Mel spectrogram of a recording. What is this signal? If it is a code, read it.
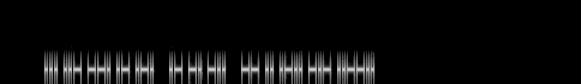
Morse code, heard as a keyed tone, about 51 wpm, 700 Hz. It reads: SUGAR AND MILK?
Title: Sentences from Top 1500 Words 50wpm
